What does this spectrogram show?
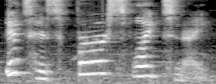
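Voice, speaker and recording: A woman's voice: very high voice, big pitch swings, takes it slowly, faint music behind, pitched above the performer's own voice, heavily acted. A woman voicing a little old male elf from a storybook, a dutiful, anxious helper who speaks hesitantly and deferentially. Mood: worried.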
